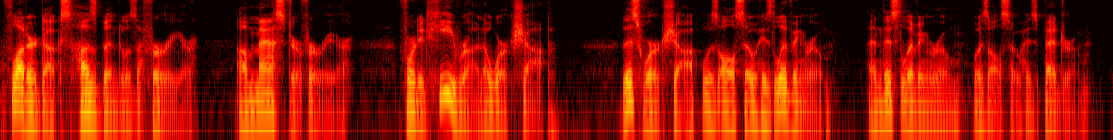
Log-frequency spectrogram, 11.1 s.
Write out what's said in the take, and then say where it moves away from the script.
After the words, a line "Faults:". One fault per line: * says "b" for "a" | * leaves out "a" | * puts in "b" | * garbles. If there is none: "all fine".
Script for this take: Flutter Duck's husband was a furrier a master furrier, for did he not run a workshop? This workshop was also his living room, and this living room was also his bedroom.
Flutter Duck's husband was a furrier a master furrier, for did he run a workshop? This workshop was also his living room, and this living room was also his bedroom.
Faults:
* leaves out "not"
